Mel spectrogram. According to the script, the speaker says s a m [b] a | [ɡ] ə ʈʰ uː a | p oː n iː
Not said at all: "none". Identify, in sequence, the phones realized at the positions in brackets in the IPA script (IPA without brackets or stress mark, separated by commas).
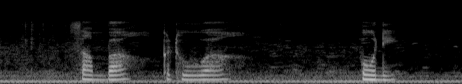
b, k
